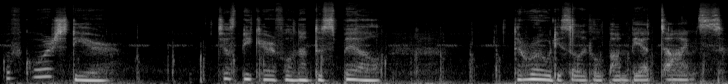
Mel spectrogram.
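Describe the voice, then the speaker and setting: A woman playing a soothing, genteel yet possessive vampire in a breathy, whispered ASMR roleplay. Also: mid-range voice, slight background noise, close to an everyday voice. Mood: soothing, tender. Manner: slow, gentle, genteel endearments.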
